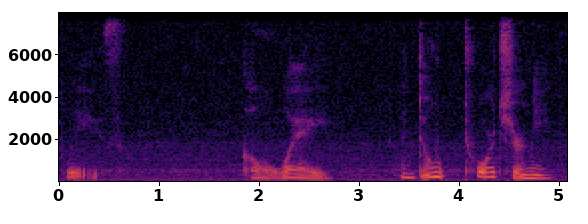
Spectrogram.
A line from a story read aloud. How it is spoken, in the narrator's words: He kept muttering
